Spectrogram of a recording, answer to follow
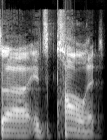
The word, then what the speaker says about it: Collet: It's Collet, like whatchamacallit. Whatchamacallit.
